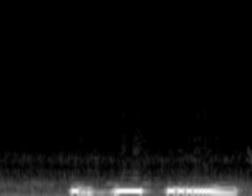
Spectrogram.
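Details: Spotted dove lure call for training and provoking other doves: a short stuttered coo, a smooth arched coo, then a long buzzy rolling phrase sliding downward.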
